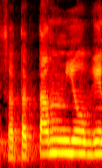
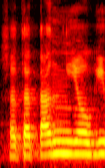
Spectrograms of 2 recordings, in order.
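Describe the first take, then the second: First: The first word ends in a full m sound. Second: The first word ends in a nasal glide. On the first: The speaker calls it wrong. "सततम योगी नाही म्हणायचं" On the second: The speaker calls it right. "सततं योगी पण म्हणायचं"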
